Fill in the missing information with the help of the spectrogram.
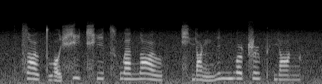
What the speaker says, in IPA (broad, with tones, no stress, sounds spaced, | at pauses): t͡s ɑ˥˨ ʊ̯ t̪ w ɔ̰˨˩ ɕ i˥˨ t͡ɕʰ i˦ t͡sʰ w ä˦ n̪ ɑ˥˨ ʊ̯ | t͡ɕʰ j ɑ̰˨˩ ŋ n̪ i˦ n m w ɔ˦ ʈ͡ʂ ɻ̩˦ pʰ j ɑ˦ ŋ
